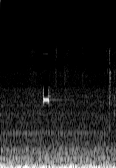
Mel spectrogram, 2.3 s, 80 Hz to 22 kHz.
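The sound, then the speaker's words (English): A car's speed-limit warning gives a single short, high electronic beep when the driver exceeds a 30 km/h limit on a drive from Spain to Faro. The beep sits over a steady, loud, low road rumble. “this car beeps every time I go over the speed limit”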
